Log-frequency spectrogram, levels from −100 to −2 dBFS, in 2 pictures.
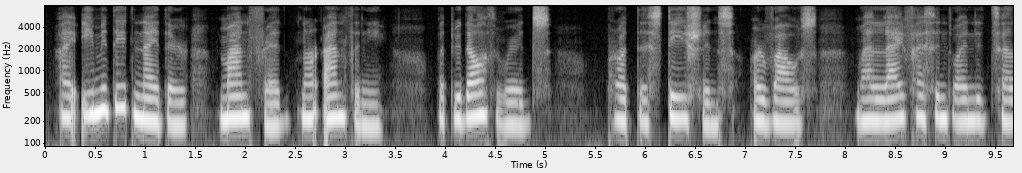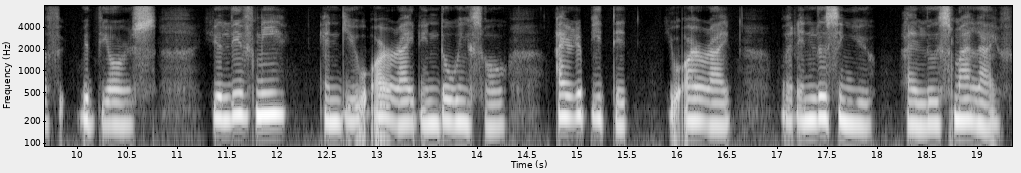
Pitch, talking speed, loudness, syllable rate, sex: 205 Hz, 130 wpm, -18 LUFS, 4.3 syllables/s, female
